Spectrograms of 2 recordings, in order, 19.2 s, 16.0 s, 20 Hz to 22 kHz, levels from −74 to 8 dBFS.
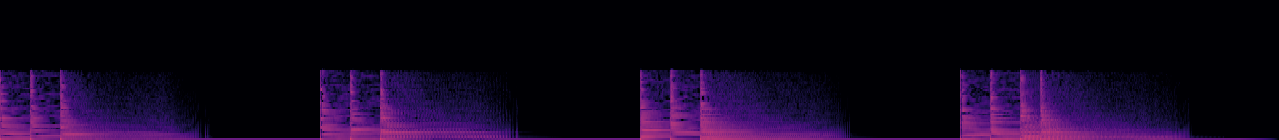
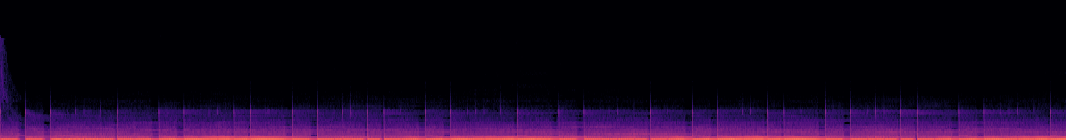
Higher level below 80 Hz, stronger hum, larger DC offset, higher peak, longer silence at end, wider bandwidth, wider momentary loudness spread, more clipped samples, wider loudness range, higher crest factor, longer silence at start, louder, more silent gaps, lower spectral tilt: second, -48 dBFS vs -22 dBFS; neither; neither; second, -14 dBFS vs -10 dBFS; about the same, 0 s vs 0 s; first, 11.5 kHz vs 5.2 kHz; first, 17 LU vs 3 LU; neither; first, 11 LU vs 1 LU; first, 20 dB vs 10 dB; about the same, 0 s vs 0 s; second, -34 LUFS vs -21 LUFS; neither; second, -2.5 dB/octave vs -10 dB/octave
